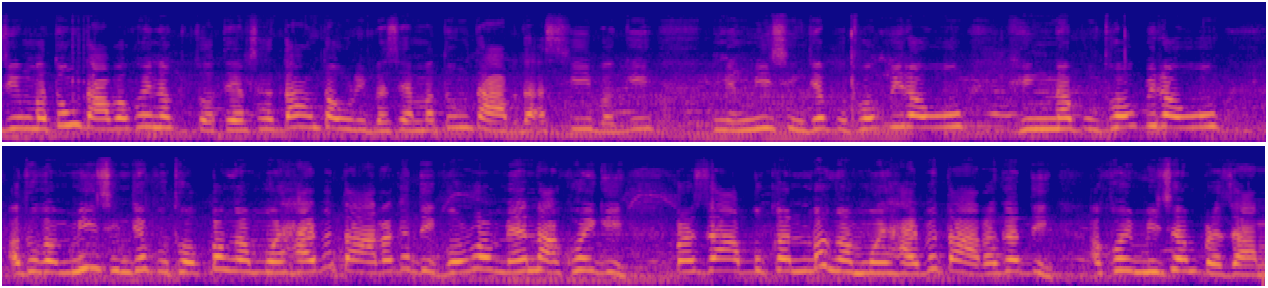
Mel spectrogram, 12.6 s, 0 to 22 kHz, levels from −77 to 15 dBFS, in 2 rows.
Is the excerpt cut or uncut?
uncut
